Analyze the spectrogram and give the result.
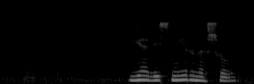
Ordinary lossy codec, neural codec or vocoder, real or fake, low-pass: none; codec, 16 kHz, 2 kbps, FunCodec, trained on LibriTTS, 25 frames a second; fake; 7.2 kHz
